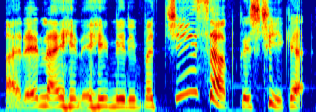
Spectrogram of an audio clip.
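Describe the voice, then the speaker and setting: A woman voicing a self-sacrificing middle-aged mother in a cartoon story, speaking softly and pleadingly. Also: mid-range voice, expressive, a little slow, creaky, faint music behind. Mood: gentle. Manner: soft, pleading.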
